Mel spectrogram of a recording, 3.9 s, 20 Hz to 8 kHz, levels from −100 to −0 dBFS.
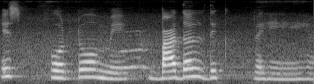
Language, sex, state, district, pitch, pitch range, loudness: Hindi, female, Madhya Pradesh, Umaria, 240 Hz, 210-270 Hz, -19 LUFS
